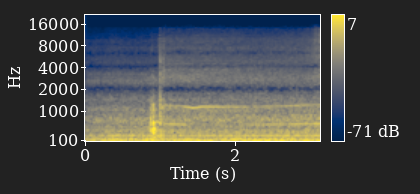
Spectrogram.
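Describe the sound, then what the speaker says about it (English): A car's power window motor whirs steadily for a few seconds with a faint click near the start; no one speaks. "now let's put our window down"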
